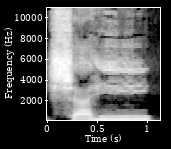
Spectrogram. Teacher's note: شاہی میں یا جزم والی آ گئی، یعنی کہ جہاں پہ مد ہو رہی ہے، مد اصلی ہو رہی ہے، جہاں مد، اس کو کیا کہتے ہیں، اوریجنل مد بھی انگلش میں کہتے ہیں، مد اصلی. شاہی 2 حرکات کے برابر کھینچنا ہے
